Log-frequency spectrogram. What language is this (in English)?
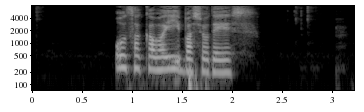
Japanese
